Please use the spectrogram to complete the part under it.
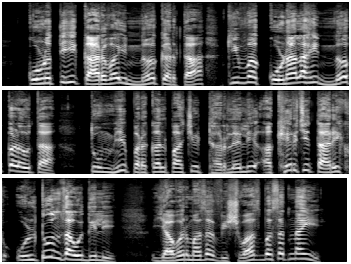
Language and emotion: Marathi, angry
